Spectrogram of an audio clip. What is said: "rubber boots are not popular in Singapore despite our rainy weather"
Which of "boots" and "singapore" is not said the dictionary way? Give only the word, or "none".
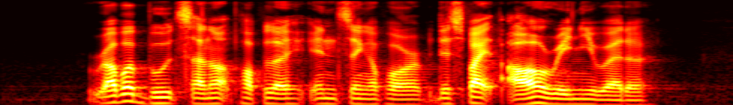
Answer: none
